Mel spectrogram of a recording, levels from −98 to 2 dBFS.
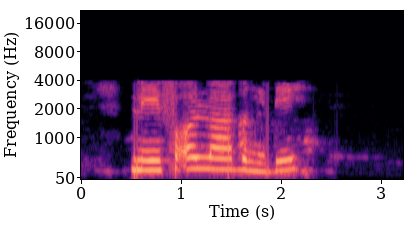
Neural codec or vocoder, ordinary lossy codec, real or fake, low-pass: none; AAC, 16 kbps; real; 7.2 kHz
